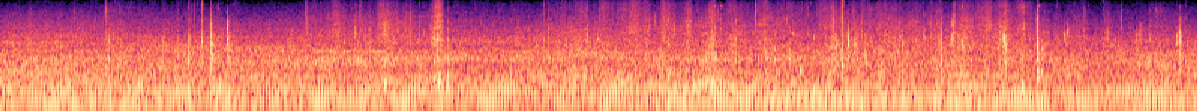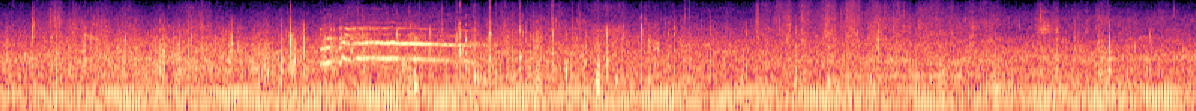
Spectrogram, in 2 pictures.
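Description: A rooster crows once, about two-thirds of the way through: a single pitched call of about two seconds that dips slightly at the end. Underneath runs a steady low hum with many small clicks and rustles close to the microphone.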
